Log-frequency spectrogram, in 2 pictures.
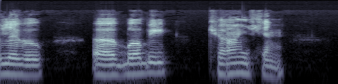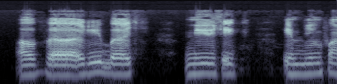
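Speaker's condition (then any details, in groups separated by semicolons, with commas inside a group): Spinal muscular atrophy type 2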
